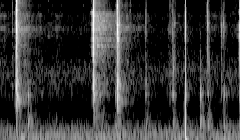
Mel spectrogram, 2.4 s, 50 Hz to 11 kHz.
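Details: 1951 Ferguson TO-30 tractor: faint, uneven light ticks a few times a second in a quiet setting, likely the newly fitted heavy-duty switch clicking, to be replaced with another new switch and a four-post relay; source unconfirmed.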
